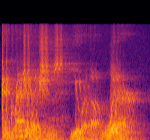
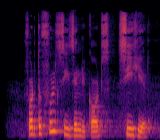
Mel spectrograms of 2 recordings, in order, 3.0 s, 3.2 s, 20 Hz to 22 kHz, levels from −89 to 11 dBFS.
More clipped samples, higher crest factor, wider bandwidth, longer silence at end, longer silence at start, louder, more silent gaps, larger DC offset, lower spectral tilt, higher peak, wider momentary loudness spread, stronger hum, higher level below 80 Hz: first, 0.8% vs under 0.1%; second, 10 dB vs 16 dB; second, 11 kHz vs 16 kHz; about the same, 0.15 s vs 0.1 s; second, 0 s vs 0.5 s; first, -10 LUFS vs -25 LUFS; neither; neither; about the same, -5 dB/octave vs -5 dB/octave; first, 0 dBFS vs -8 dBFS; about the same, 7 LU vs 6 LU; neither; first, -20 dBFS vs -64 dBFS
